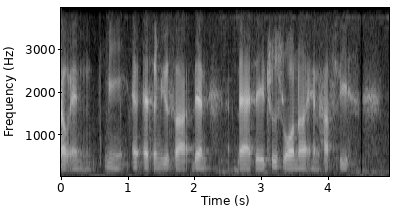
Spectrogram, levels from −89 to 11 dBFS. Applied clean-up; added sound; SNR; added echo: none; none; none; none.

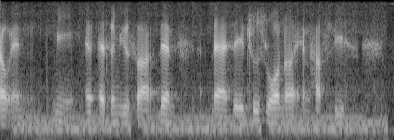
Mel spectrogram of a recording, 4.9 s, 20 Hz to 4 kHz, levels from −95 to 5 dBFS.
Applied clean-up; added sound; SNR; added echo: none; Strum; 13 dB; none.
